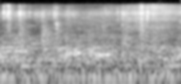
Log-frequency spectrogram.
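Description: Sialkoti golden pigeons cooing in a loft, soft repeated throaty coos close by over a steady background hum.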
